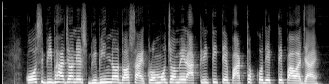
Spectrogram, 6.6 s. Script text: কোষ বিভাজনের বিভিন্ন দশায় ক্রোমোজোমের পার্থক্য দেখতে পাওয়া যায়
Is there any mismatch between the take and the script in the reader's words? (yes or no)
yes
